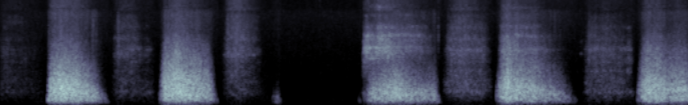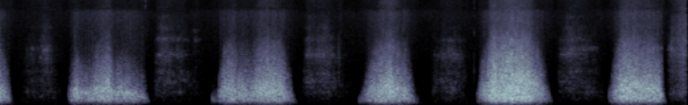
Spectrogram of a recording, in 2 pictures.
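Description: A woman breathing hard into a close headset microphone while holding a plank, one audible breath about every second and a half to two seconds, with one longer pause about three seconds in. The breathing is the effort of holding the plank.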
